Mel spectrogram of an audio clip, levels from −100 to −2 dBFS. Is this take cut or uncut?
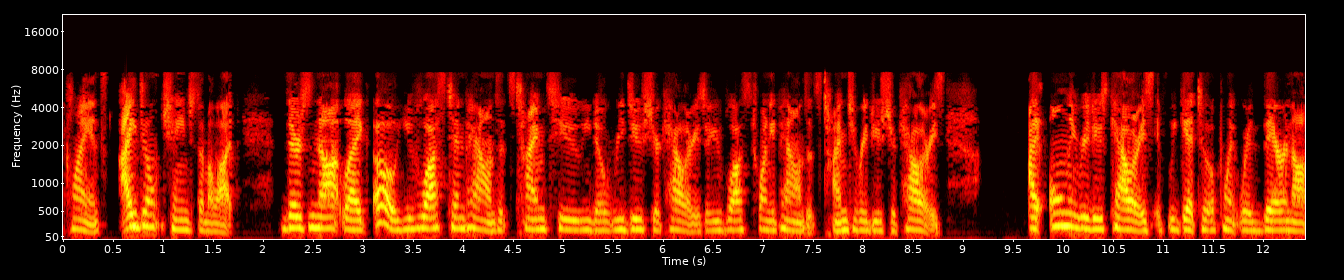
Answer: uncut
